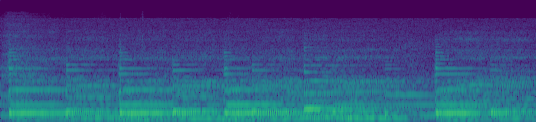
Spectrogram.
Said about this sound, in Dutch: Maar hoe klonk de muziek van Egyptenaren? Want ik heb hier een fragment op online gevonden eh, met veel harp en gezang.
